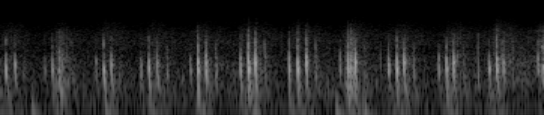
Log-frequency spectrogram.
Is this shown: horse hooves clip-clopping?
yes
